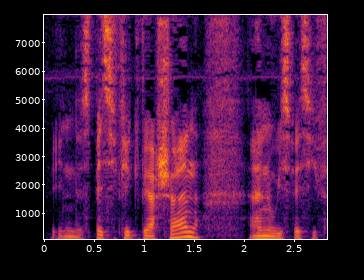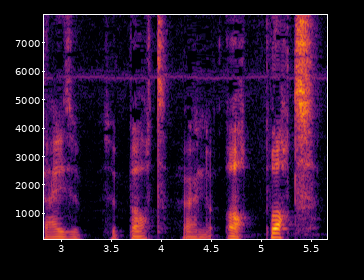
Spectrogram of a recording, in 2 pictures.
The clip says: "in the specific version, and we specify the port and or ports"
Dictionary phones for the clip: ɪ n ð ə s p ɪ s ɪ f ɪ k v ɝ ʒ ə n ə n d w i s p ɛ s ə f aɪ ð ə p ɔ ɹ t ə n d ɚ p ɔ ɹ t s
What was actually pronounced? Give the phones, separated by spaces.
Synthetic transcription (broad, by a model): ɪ n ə s p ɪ s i f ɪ k v ɝ ʃ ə n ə n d w i s p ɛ s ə f aɪ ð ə p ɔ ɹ t ə n d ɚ p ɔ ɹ t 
